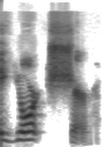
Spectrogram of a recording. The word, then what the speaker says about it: Yorkshire: So, and I think the reason why I say Yorkshshire and all Americans say Yorkshshire is again it's phonetics because we were taught that's a large that is a big I because it has an E at the end.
